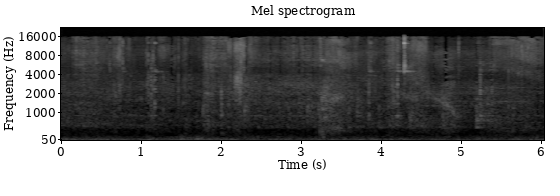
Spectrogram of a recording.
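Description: Faint, uneven scraping and grinding of a steel hand auger bucket being twisted down into dry, sandy soil, with a few light clicks.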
